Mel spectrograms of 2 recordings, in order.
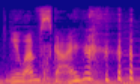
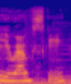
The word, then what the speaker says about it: Yourofsky: came across Gary Yourofsky when I first saw his last name, because it's spelled U-of-O-F, Sky, and I was like, you of Sky? And then I heard some people say it in their videos. I was like, oh, duh. So Gary Yourofsky, he's a huge animal rights activist.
